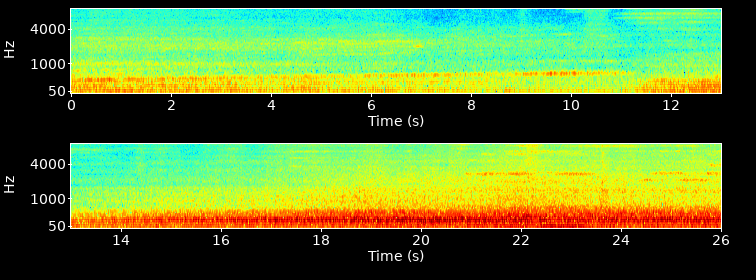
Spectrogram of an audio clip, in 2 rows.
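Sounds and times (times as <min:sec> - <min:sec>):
train rumbling on rails: 0:10.3 - 0:26.0.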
